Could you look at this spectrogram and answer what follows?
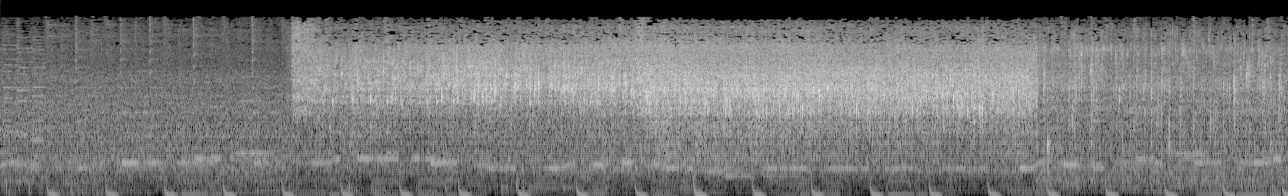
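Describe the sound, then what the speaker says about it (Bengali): Pieces of katla fish fry in hot oil with a loud, steady sizzle that swells sharply after a few seconds, with repeated soft clicks and stirring taps underneath and no voices. "এবার আমি একে একে মাছগুলো দিয়ে লাল লাল করে ভেজে নেব"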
